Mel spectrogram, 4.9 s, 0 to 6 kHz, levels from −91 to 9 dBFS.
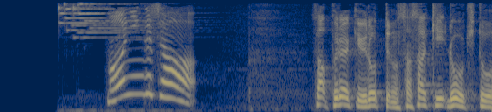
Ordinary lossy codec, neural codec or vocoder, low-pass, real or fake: none; none; 5.4 kHz; real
